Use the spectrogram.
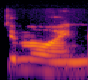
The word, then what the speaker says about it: Des Moines: my city to introduce my city pronounced Des Moines. Ooh. It's kind of a regional discussion, but I love Des Moines, no S at the end.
